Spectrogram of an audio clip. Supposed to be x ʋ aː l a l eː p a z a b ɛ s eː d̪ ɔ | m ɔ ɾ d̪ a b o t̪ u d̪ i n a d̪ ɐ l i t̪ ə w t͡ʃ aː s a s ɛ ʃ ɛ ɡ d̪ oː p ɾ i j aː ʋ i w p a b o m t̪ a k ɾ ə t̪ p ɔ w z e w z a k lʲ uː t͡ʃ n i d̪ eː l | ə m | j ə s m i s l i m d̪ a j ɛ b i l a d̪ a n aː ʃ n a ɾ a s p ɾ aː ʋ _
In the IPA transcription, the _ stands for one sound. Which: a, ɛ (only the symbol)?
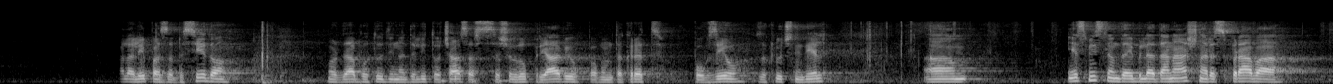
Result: a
